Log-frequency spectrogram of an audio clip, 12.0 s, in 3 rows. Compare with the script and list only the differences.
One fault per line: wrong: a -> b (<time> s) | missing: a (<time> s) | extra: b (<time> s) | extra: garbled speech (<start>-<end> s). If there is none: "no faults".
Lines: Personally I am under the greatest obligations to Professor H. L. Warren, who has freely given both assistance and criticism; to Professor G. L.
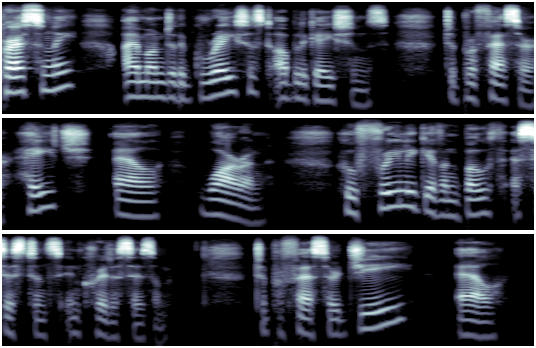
missing: has (6.7 s)
wrong: and -> in (8.5 s)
